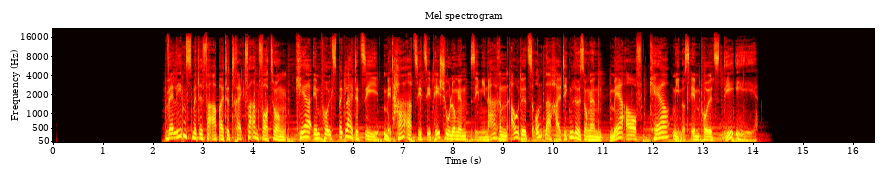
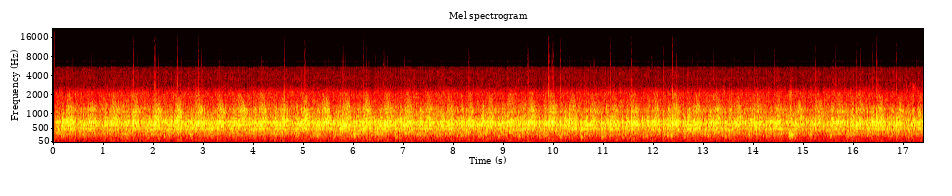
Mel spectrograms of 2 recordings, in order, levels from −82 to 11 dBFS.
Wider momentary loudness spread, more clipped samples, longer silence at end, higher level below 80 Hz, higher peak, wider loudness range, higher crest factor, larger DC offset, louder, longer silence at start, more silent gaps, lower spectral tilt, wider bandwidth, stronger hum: about the same, 4 LU vs 2 LU; neither; first, 2.35 s vs 0 s; first, -30 dBFS vs -50 dBFS; about the same, -2 dBFS vs 0 dBFS; about the same, 4 LU vs 2 LU; about the same, 12 dB vs 12 dB; neither; about the same, -14 LUFS vs -12 LUFS; first, 2.2 s vs 0 s; neither; second, -5 dB/octave vs -7 dB/octave; first, 19 kHz vs 5.8 kHz; neither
